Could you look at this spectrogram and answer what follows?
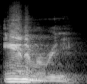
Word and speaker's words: Anne Marie: It's spelled Anne Marie, but as she pointed out to us and everyone else on the cast, it's Anna Marie pronounced Wiley.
